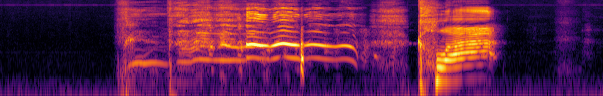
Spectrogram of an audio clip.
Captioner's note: laughing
